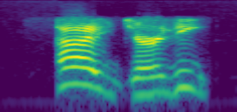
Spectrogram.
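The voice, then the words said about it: Kermit the Frog character voice. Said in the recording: “the most common impersonation that people do is Kermit the Frog”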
